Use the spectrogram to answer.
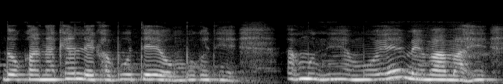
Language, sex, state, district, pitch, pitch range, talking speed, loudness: Mizo, female, Mizoram, Aizawl, 220 Hz, 215-235 Hz, 240 wpm, -13 LUFS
